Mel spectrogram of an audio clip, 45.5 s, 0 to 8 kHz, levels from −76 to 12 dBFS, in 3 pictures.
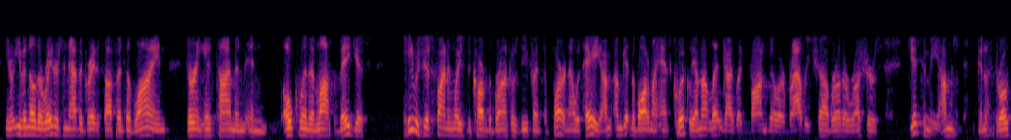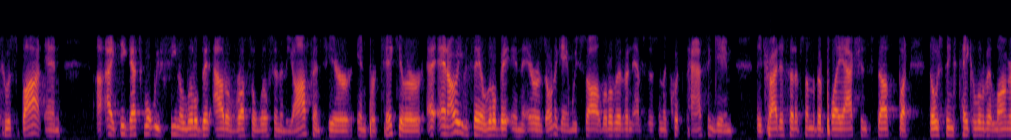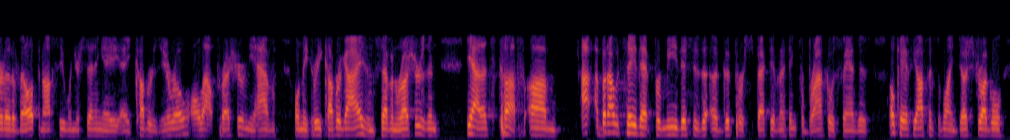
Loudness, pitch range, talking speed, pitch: -25 LUFS, 120-140 Hz, 245 wpm, 130 Hz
